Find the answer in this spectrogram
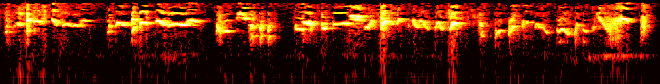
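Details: A tame kacer, or oriental magpie-robin, sings in ngobra fashion: a continuous stream of quick warbled and whistled notes, jumpy in pitch, interspersed with scratchy clicks and a few brief gaps.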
